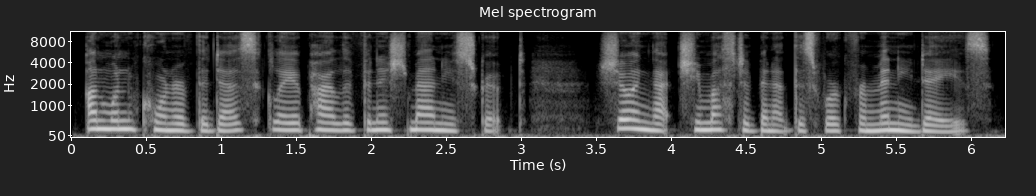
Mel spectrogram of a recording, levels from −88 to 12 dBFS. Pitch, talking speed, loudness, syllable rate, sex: 220 Hz, 230 wpm, -15 LUFS, 5.8 syllables/s, female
